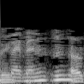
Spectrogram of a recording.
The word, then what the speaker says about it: psilocybin: And what you're better at pronouncing it, is it psilocybin? Is that, am I pronouncing it right? – Yes, psilocybin.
